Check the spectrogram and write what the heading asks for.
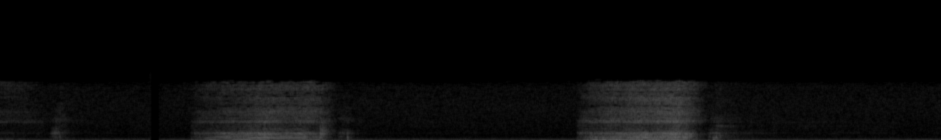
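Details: Snoring during sleep, recorded with the SnoreLab snore app: two long, rattling snores on the in-breath a few seconds apart, quiet breathing between, steady room hum.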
